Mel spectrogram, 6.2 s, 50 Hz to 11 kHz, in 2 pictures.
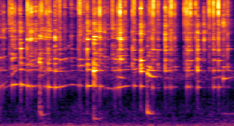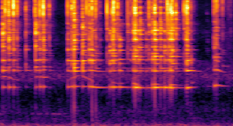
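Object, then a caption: Glass bottle partly filled with water. A clear, hollow square glass water bottle, partly filled with water and held sideways, is tapped rapidly with long nails. The taps make a quick run of bright, glassy clicks and chimes over a steady ringing tone near 1 kHz, with short pitch slides where the water shifts.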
